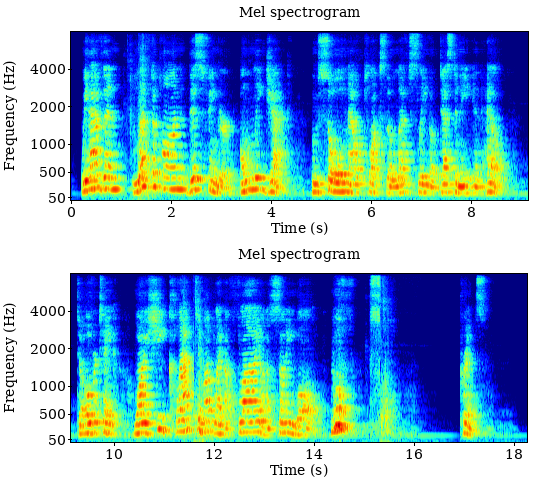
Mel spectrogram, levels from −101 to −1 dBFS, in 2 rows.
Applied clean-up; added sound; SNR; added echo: neural separator model SepFormer DNS4.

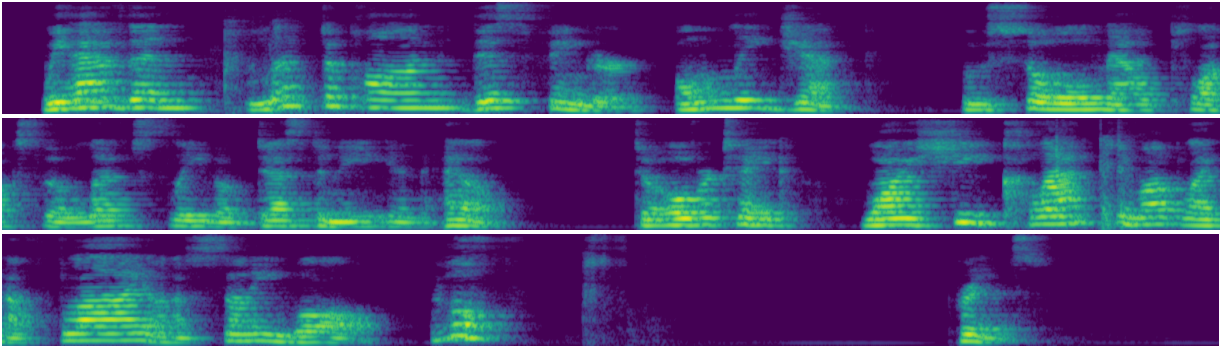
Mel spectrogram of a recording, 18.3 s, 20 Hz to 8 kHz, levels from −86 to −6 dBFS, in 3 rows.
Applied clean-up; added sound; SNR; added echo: neural mask model DeepFilterNet 3.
